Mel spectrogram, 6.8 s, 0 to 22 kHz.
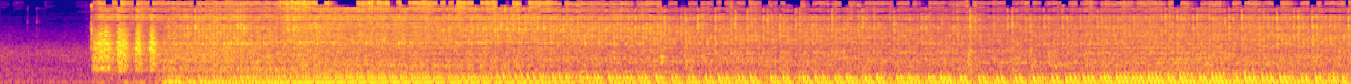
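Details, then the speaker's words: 2002 Kawasaki ZR-7S, daily use, cold start on choke: low idle with a light mechanical top-end rattle, more prominent on overrun; probably cam chain tensioner related, unconfirmed. "a bit more on the over run of the engine when you let go of the throttle it's probably cam chain tensioner related so you might get over just putting the tensioner in there"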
